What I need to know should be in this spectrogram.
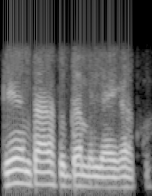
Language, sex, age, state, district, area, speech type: Hindi, male, 30-45, Uttar Pradesh, Ayodhya, rural, conversation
